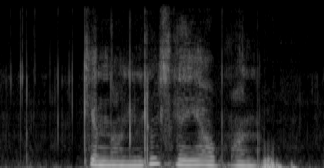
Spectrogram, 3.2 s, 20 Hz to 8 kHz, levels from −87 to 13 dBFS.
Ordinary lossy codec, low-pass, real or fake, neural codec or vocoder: none; none; fake; codec, 16 kHz, 4.8 kbps, FACodec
